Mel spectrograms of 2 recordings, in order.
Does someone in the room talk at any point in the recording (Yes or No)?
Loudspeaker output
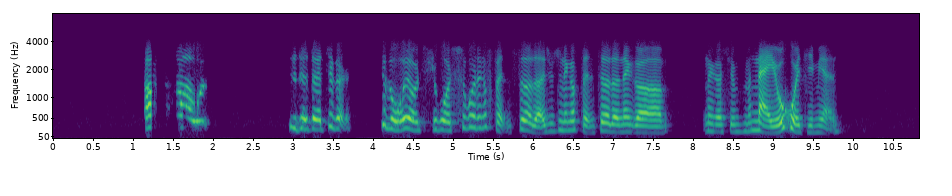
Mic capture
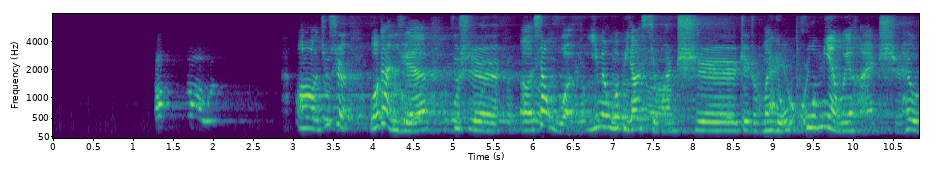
Yes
